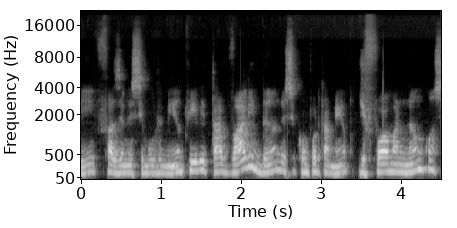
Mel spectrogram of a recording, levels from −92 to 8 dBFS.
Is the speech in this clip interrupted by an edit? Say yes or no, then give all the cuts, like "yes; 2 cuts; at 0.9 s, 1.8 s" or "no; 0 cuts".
yes; 2 cuts; at 2.7 s, 3.4 s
